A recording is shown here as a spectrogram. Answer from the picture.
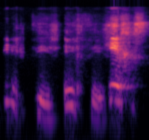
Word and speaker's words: Ichthys: Hay un famoso símbolo de un pez de Cristo, sí, que se llama Ishtis, no sé cómo es que se pronunciará realmente, pero bueno. Ichthys.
